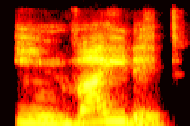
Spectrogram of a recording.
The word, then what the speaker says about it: invited: use the it sound now be very careful because for example invite invite ends with an e but what is the last sound leslie right so that in that case it also applies invited right because the last sound that you hear is the sound invite uh teacher uh about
